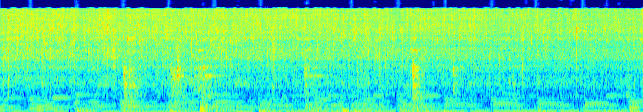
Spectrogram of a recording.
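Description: Sliced red onions and mustard seeds sizzling in hot oil in a frying pan, a steady hiss, as a wooden spatula stirs them, with a few short scrapes of the spatula on the pan.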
